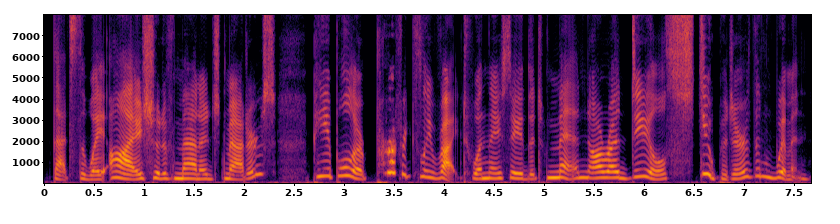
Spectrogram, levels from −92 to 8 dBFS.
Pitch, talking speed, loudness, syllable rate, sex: 265 Hz, 180 wpm, -20 LUFS, 4.8 syllables/s, female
